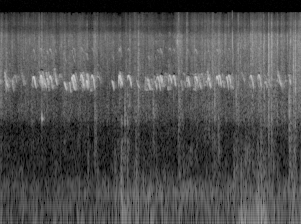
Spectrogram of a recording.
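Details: A flock of broiler chicks aged ten days keeps up a steady stream of high, thin peeps, each note short and slightly falling, repeated several times a second in clustered bursts over soft knocking sounds.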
